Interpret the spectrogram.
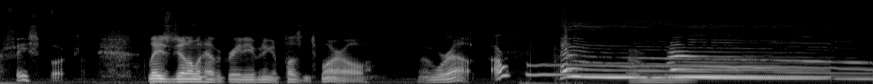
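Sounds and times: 
speech: 0.2 - 6.9
wolf howling: 5.4 - 8.7.

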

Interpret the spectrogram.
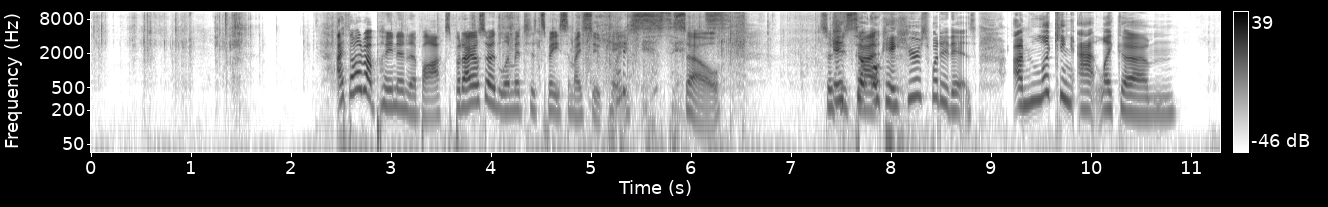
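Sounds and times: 
gift wrapping paper torn and crinkled open: 0.0 - 2.5, 3.7 - 8.1
speech: 2.5 - 6.6, 7.3 - 10.9.

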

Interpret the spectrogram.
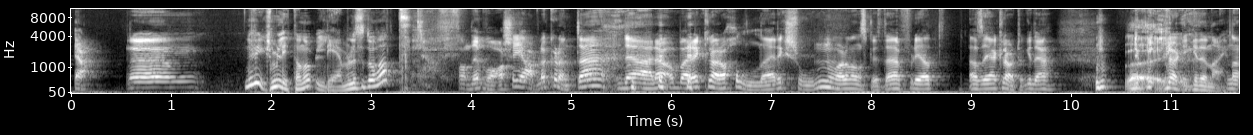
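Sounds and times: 
speech: 0.0 - 11.6
person burping: 5.1 - 6.2, 10.3 - 11.4
person laughing: 5.1 - 7.9, 10.3 - 11.3.

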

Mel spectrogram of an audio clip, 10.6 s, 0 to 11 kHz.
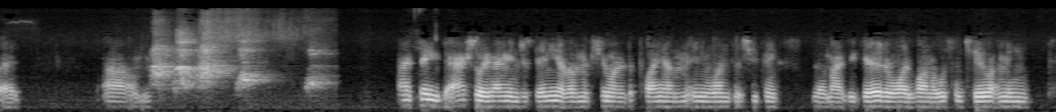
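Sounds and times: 
speech: 0.0 - 0.3, 1.0 - 1.9, 4.0 - 10.4
dog barking: 1.4 - 3.4.

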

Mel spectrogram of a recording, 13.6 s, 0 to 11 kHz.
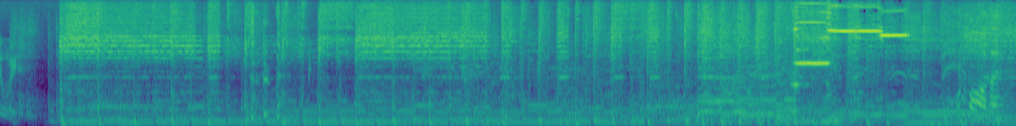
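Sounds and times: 
gramophone record playing music on radio: 0.7 - 13.5
shrill whistling tone: 9.3 - 12.2.

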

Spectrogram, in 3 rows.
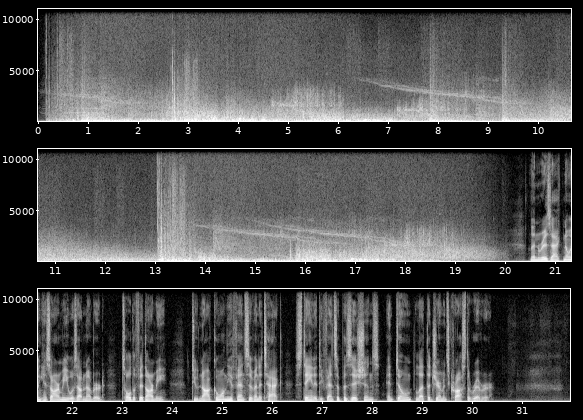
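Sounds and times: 
heavy artillery bombardment by 305 mm and 420 mm siege guns on a fortress: 0.0 - 20.0
high descending whistles: 0.2 - 2.1, 6.4 - 9.4, 13.8 - 18.0
speech: 20.6 - 30.5.

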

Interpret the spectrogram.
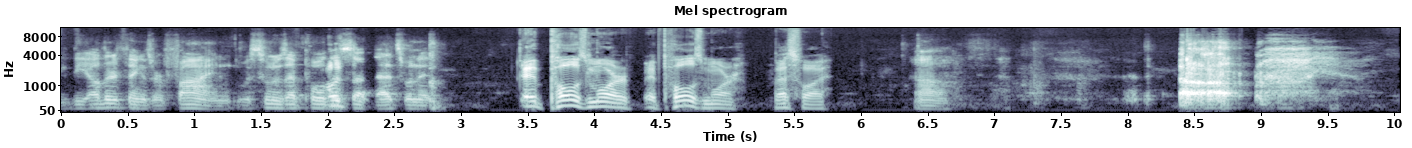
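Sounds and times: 
speech: 0.0 - 5.8, 6.4 - 6.8
loud rumbling belch: 8.1 - 9.4.

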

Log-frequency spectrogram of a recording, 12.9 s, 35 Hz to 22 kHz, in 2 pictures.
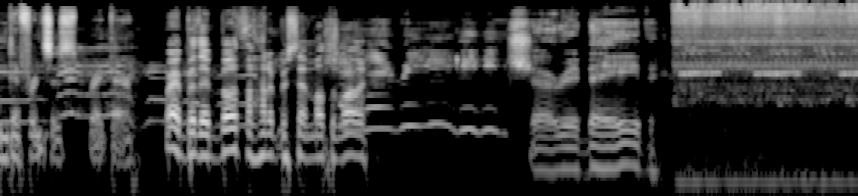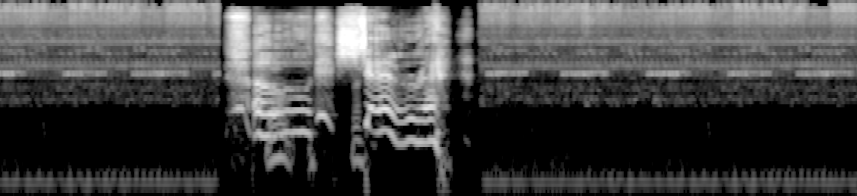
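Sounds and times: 
speech: 0.0 - 5.3, 8.3 - 10.3
crickets chirping: 5.1 - 8.5, 10.0 - 12.8.

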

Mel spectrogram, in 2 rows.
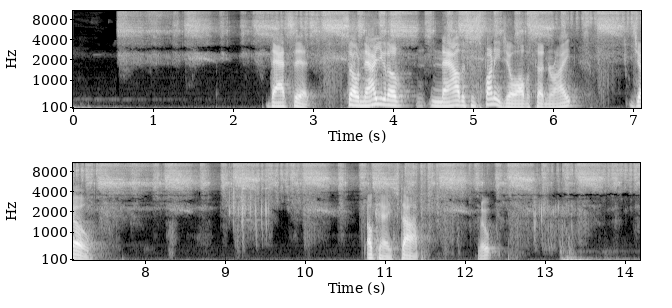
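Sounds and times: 
Tesla pedestrian-warning snake rattle sound: 2.2 - 14.1
speech: 2.5 - 6.4, 7.0 - 7.5, 10.8 - 11.5, 12.2 - 12.5.

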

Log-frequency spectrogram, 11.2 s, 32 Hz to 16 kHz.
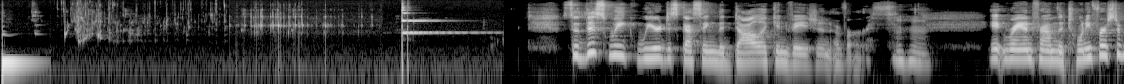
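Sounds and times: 
glasses clinking in a toast: 0.3 - 5.0
liquid trickling: 0.5 - 4.1
speech: 5.7 - 11.2.

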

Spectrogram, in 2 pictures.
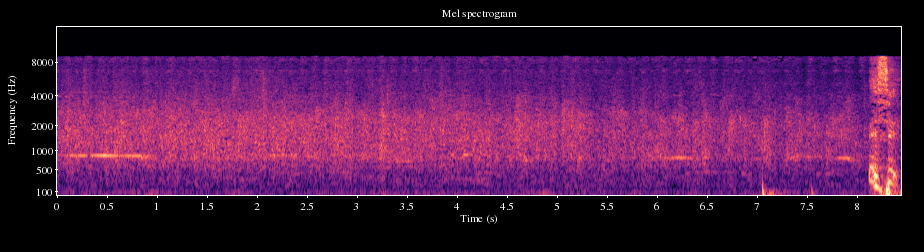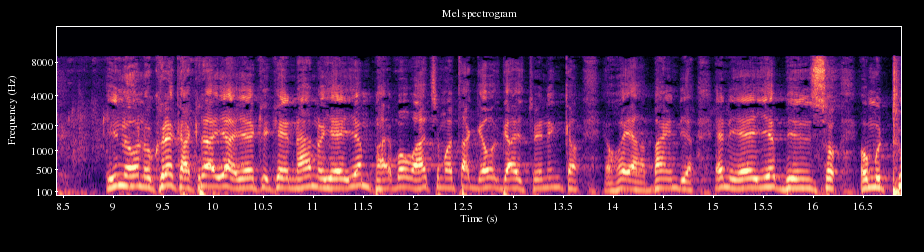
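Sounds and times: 
crowd applauding: 0.0 - 11.1
speech: 8.2 - 16.8.

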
